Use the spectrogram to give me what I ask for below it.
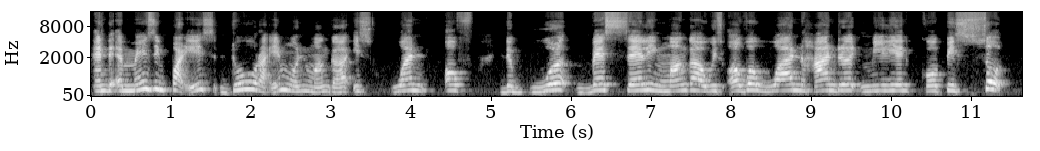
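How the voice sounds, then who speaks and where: A woman's voice: on the high side, slow, sharp tone. A woman in her twenties with a Malaysian English accent, casually presenting to her class, chatty and giggly, slipping Malay words in. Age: 20s. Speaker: student presenter.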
